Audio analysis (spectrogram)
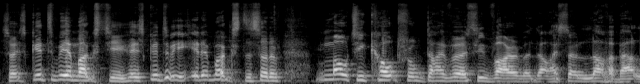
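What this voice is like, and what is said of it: London accent. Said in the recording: “I'm from London anyway, so you know, you should be able to tell. The longer I spend here, the stronger the accent gets. ... I sound so London”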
